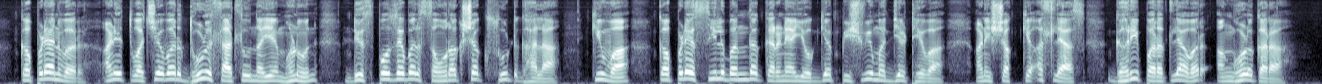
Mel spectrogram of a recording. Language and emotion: Marathi, neutral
